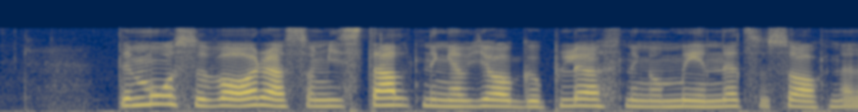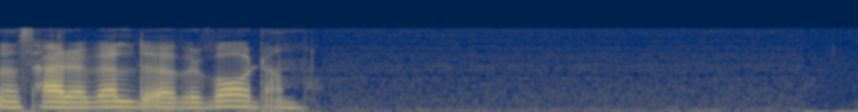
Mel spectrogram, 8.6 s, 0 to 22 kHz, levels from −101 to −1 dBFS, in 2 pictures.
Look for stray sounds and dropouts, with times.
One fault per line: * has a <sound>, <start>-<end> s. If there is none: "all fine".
all fine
